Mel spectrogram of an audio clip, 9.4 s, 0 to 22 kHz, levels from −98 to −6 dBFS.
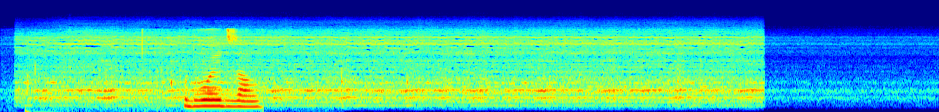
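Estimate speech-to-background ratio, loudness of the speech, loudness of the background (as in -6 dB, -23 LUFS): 11.0 dB, -18.0 LUFS, -29.0 LUFS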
